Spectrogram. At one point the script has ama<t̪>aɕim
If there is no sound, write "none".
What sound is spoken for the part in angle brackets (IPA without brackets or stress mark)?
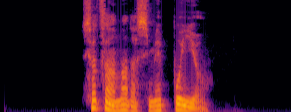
d̪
